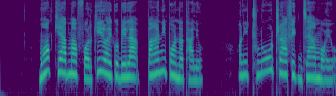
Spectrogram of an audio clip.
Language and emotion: Nepali, sad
